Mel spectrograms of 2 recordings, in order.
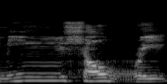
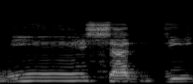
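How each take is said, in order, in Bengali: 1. r ধ্বনিটি মোটা ও ভারী। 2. r ধ্বনিটি চিকন ও হালকা। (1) "অনেকে মিন শাররি পড়ে না" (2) "জের থাকলে পাতলা করে"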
